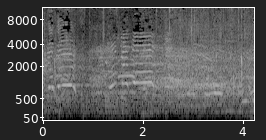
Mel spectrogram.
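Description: Several people shouting and calling out in a large sports arena during a taekwondo bout, sustained calls overlapping over a steady hall background.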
